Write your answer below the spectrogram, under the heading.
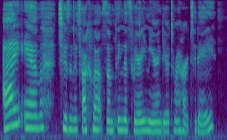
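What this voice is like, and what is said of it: Raspy, recovering voice. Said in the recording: “If you notice a rasp to my voice, it's not me trying to be cute. I am recovering from losing my voice”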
